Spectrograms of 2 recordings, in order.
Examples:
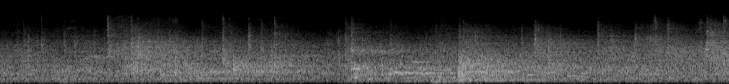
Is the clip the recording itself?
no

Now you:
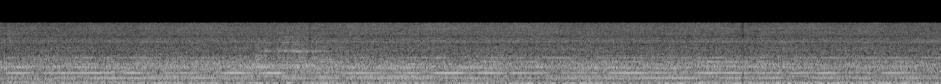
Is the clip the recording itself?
yes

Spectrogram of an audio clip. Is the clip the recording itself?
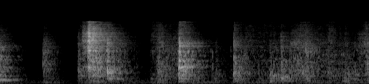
no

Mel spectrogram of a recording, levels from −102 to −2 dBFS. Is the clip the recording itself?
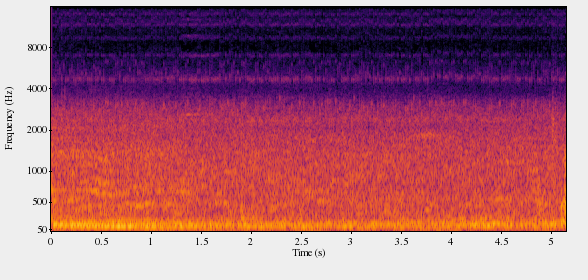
no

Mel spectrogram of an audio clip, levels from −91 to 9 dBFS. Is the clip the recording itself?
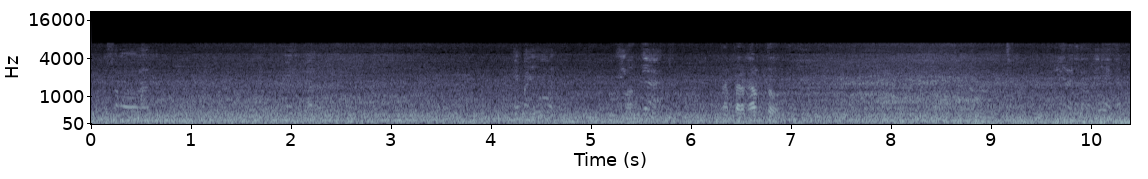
yes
